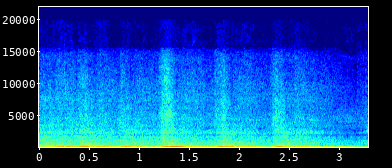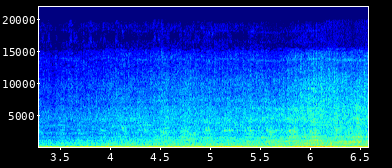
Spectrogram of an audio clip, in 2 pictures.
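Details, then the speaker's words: 1989 Chevrolet S10 V8 pickup with 2.5-inch exhaust through two mufflers, likely bad old fuel: light throttle blips then low, soft, even burble at about 600 rpm; quiet, running slightly rich, normal idle. "She's pretty quiet. It's actually 2.5-inch exhaust run all the way out the back through 2 mufflers. She's running a little bit fat."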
